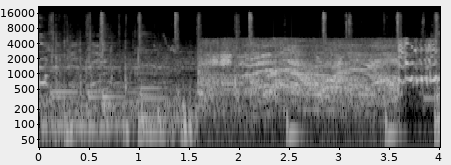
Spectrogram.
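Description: Background music with a steady beat. From about a second and a half in, wavering voices are heard over the music.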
